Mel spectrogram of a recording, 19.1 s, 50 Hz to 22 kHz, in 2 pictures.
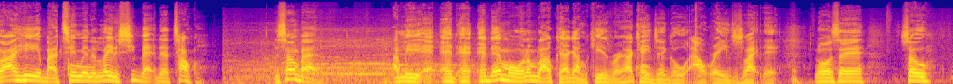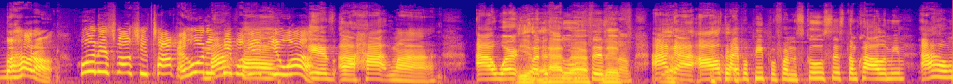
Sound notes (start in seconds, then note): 2.2 audience booing; 14.8 stammering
